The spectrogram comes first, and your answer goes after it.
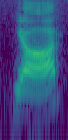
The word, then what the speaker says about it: Jahr: Okay, in German it is written this way, but it's pronounced Yar, and from that you get ear in English.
